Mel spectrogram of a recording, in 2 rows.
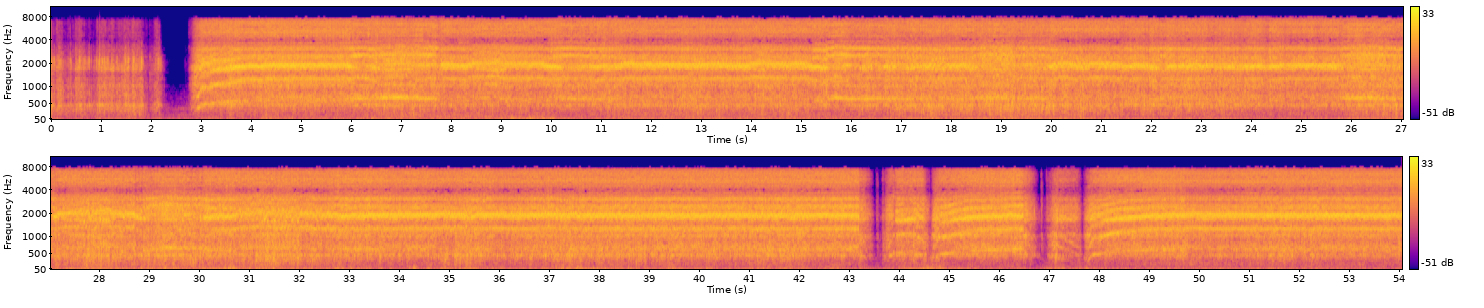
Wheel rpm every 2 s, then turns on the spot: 20, 80, 160, 160, 160, 160, 160, 160, 160, 160, 160, 160, 160, 160, 160, 160, 160, 160, 160, 160, 160, 130, 110, 70, 140, 160, 160.
0-2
